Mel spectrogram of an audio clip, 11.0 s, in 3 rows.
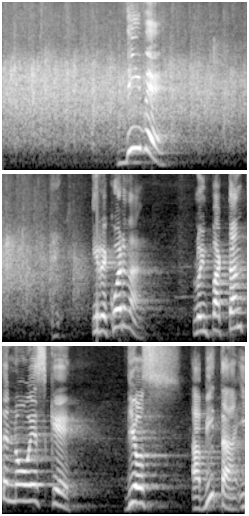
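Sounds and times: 
audience applause: 0.0 - 5.0
speech: 1.7 - 2.6, 5.0 - 5.9, 6.6 - 8.5, 9.2 - 10.9.

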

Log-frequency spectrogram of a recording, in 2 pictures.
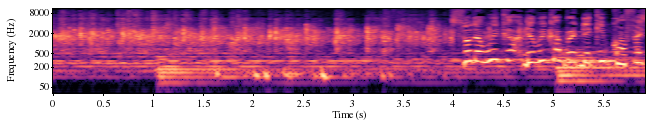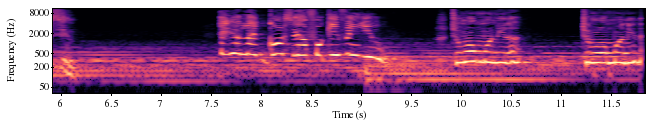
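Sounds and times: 
audience clapping: 0.0 - 5.4
speech: 4.2 - 6.3, 8.2 - 11.8.

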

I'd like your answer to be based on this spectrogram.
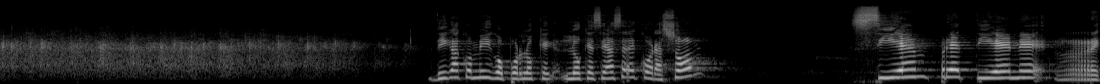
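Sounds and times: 
loud applause: 0.0 - 4.2
speech: 4.3 - 7.1, 8.5 - 10.9.

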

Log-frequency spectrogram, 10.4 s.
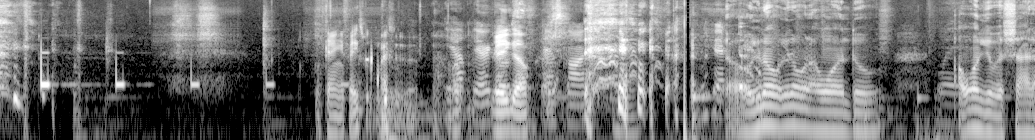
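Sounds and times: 
speech: 0.1 - 0.4, 3.2 - 10.3
phone beeping after a dropped call: 0.4 - 4.0
laughter: 5.8 - 7.8.

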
